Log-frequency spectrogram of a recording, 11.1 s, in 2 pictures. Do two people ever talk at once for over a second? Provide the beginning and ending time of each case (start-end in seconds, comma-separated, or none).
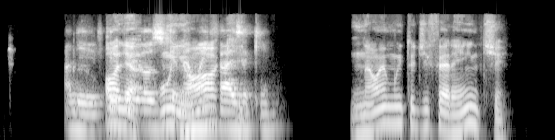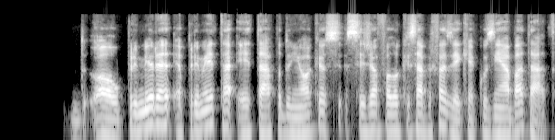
1.0-2.5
